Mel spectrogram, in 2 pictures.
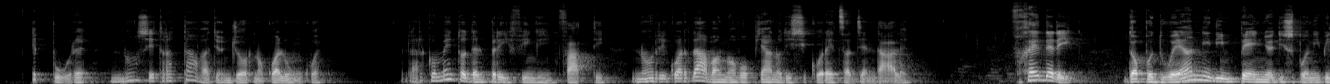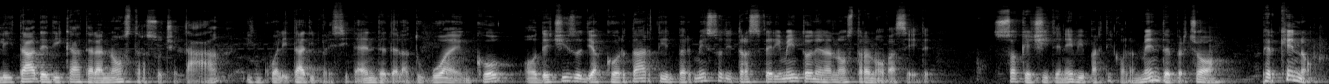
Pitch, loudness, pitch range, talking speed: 110 Hz, -20 LUFS, 95-130 Hz, 135 wpm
